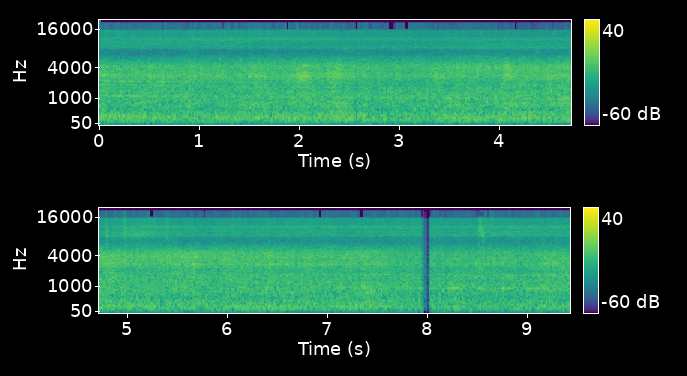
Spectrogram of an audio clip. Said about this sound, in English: And taking off is United.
